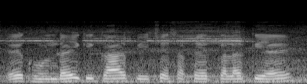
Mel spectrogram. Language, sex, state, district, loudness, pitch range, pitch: Hindi, male, Uttar Pradesh, Lucknow, -16 LUFS, 130-140 Hz, 135 Hz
